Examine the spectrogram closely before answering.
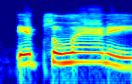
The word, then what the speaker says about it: Ypsilanti: Is that how it's pronounced? Ypsilanti.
